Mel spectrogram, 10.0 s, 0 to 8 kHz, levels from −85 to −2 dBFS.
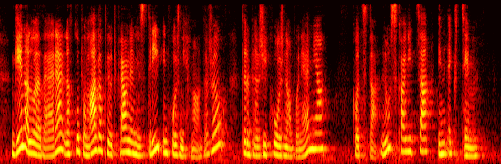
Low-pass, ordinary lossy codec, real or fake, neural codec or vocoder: none; none; fake; codec, 16 kHz, 1.1 kbps, Voila-Tokenizer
